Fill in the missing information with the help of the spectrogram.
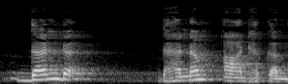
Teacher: दंड का जो अंत्य वर्ण अ है इसका उच्चारण कंठ है और जो आढ़कम का आ है उसका उच्चारण स्थान भी कंठ ही है और अ का विपरीत है और अ का ही दीर्घ रूप है उसका भी आभ्यंतर प्रयत्न विपरीत ही है।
